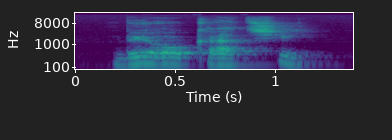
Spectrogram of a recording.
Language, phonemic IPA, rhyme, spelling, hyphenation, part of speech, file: Dutch, /ˌby.roː.kraːˈ(t)si/, -i, bureaucratie, bu‧reau‧cra‧tie, noun, Nl-bureaucratie.ogg
- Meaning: bureaucracy (system of organising the civil service; civil service corps; red tape)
